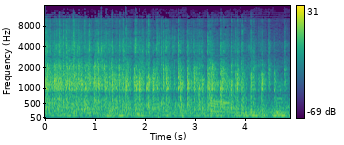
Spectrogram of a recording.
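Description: An audience applauding: dense clapping that thins out near the end.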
